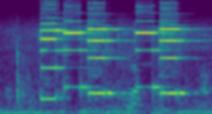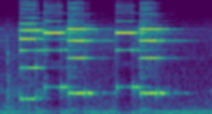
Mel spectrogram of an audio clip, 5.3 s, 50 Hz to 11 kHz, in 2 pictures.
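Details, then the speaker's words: Ventilator alarm in a simulated trauma scenario: loud repeating bright multi-tone chimes over a low hum from a patient-side disconnection. The intubated patient has a lung injury and is on lung-protective mode, with end-tidal 38 and SpO2 95–96%. "We got him in protective mode. It's going to alarm. It's got a disconnection on the patient side."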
